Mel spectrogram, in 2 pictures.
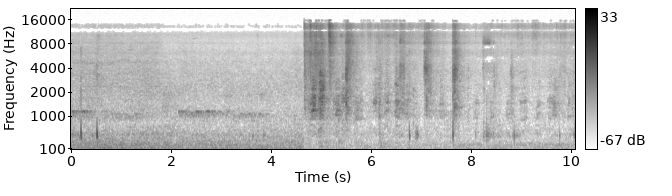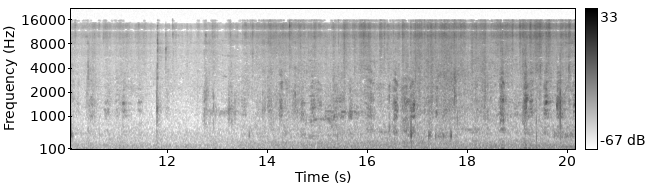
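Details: Two pit bulls eating raw quail and giant sea bass skin in a raw-feeding session; wet crunching and chewing with sharp clicks of bone and tearing, fairly steady throughout, low hum underneath.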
